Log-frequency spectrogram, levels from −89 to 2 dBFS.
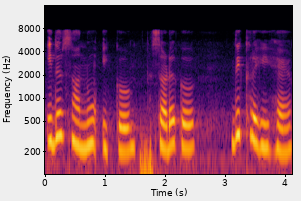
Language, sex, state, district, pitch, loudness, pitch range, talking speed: Punjabi, female, Punjab, Kapurthala, 235 Hz, -16 LUFS, 225-275 Hz, 100 wpm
